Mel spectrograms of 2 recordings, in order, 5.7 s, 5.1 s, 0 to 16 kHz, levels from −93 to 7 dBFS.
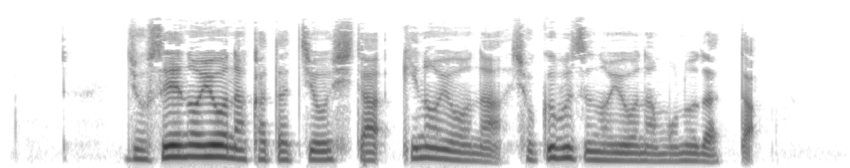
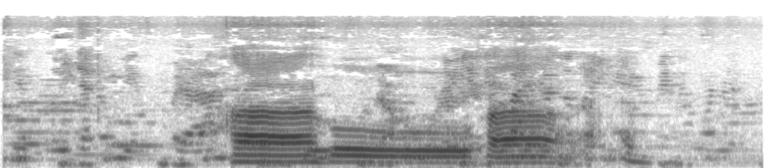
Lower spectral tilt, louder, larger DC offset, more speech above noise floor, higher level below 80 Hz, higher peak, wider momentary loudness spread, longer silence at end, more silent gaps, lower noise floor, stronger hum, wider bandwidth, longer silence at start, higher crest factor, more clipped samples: about the same, -5 dB/octave vs -5.5 dB/octave; second, -27 LUFS vs -21 LUFS; neither; first, 55 dB vs 24 dB; second, -82 dBFS vs -50 dBFS; second, -10 dBFS vs -4 dBFS; second, 15 LU vs 19 LU; first, 0.65 s vs 0.2 s; neither; first, -82 dBFS vs -47 dBFS; neither; second, 9.6 kHz vs 11.5 kHz; first, 0.85 s vs 0.05 s; about the same, 18 dB vs 20 dB; neither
